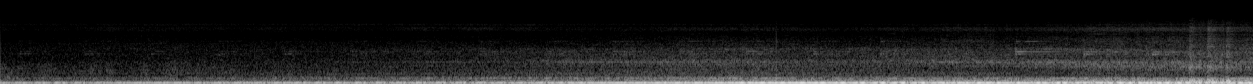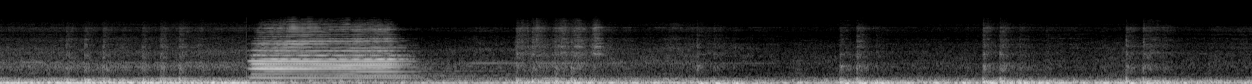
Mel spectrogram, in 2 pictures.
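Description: Norfolk Southern diesel freight train approaching and passing, its deep engine rumble growing louder. A train horn blows once for about a second and a half about fifteen seconds in. Afterwards the container cars roll by, their wheels clacking over the rails.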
